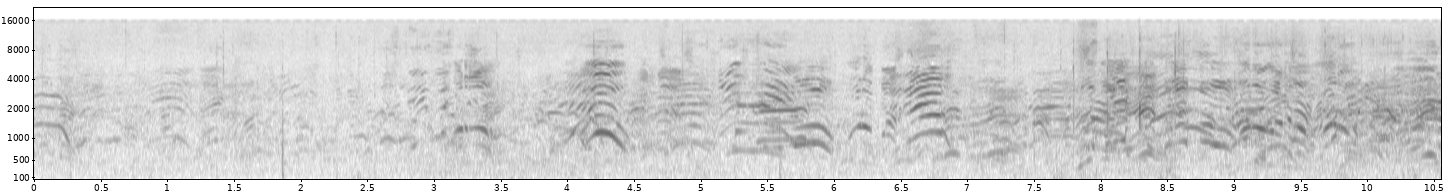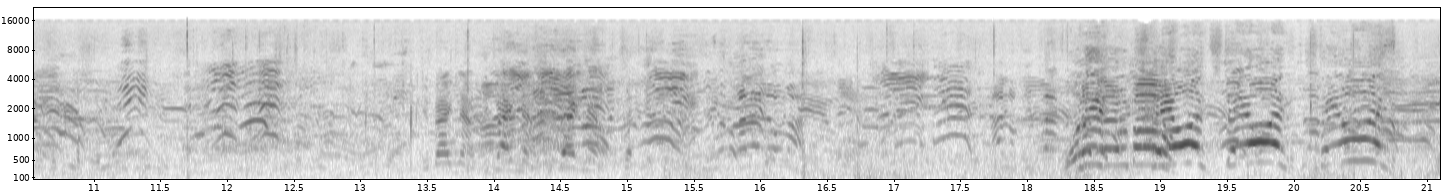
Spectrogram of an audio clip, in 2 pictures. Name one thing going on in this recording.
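Adults and children on the sideline shout and cheer outdoors, some way off.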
